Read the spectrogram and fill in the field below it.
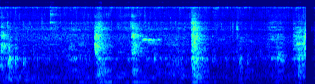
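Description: Mustard-based rui fish curry boiling in a pot gives off a soft, steady bubbling with a few brief louder splashy bursts, close and quiet, with no talk.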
